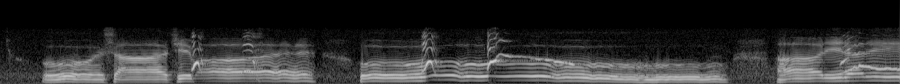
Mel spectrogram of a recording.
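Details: Sachi, a 12-year-old male Maltese terrier living in Melbourne, Australia, howls along as a man sings the American national anthem and Danny Boy; high wavering dog cries rise and slide above the steady, deeper sung melody, with brief praise spoken afterwards.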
